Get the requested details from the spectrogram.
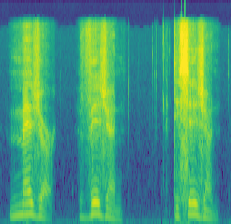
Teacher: Zh, measure, vision, decision. This is a palatal fricative voice consonant.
